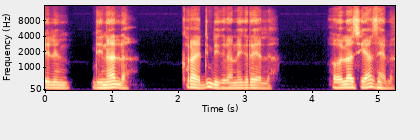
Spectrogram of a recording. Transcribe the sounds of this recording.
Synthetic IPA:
e˦li˨m | di˨na˦la˨ | ku˦ɾa˦ja˨di˦mbi˨ɡi˨ɾa˨na˨ɡi˦ɾa˦ja˨la˨ | a˨wa˨˦la˦si˨ja˦z̬ã˨la˨

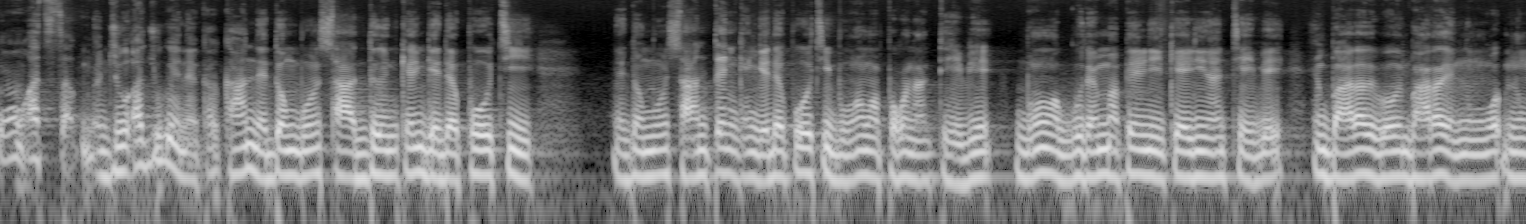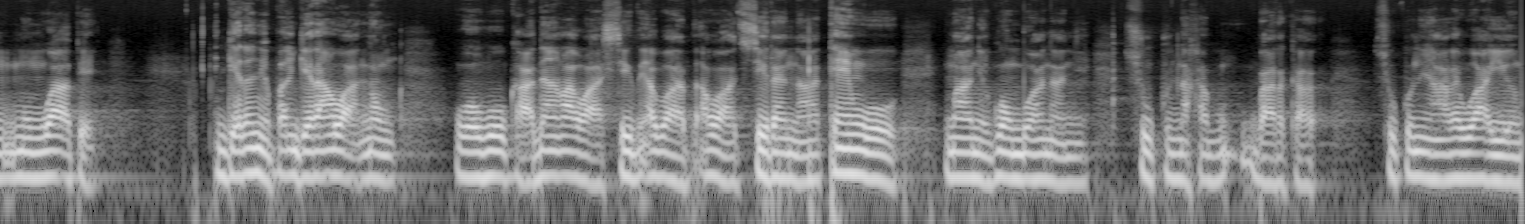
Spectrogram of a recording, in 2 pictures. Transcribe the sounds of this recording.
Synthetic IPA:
o˦a˦sa˨me˨d͡ʒu˦ʔa˦d͡ʒu˦ki˨nḛ˨ka˨ka˨˦ne˨do˦mbu˦n˦sa˨də˦nke˦n˦ɡe˨de˨po˦ti˦ | ne˨do˦mbu˦n˦sa˨n˦də˦nke˦nɡe˨de˨po˦ti˦˨bu˨ma˦ma˨po˦kna˨n˦te˨be˦bu˨ma˦ma˨ɡu˨ɾe˨˦ma˨pe˦n˦i˧˦ke˦ɾi˦na˨n˦te˨bḛ˦ | i˦ba˨ɾa˦ɾi˨bba˨ɾa˦ɾi˨nu˨˦n˨nu˧m˦wa˦˨pe˨˦ | ɡe˨ɾa˦ni˨pa˦ŋ˦ɡe˨ɾa˦a˦wa˨no˦ŋ | wo˦bo˦ka˨da˦a˦wa˨sa˦a˨a˦wa˨si˦ɾe˦nː˦a˨˦tẽ˦nwo˨˦ma˦ni˨ɡo˦mbu˦a˦na˨ni˨su˦ku˦na˨ka˦ba˨ɾka˨ | su˦ku˦n˦ja˨ɾe˦wa˦˨jə˦

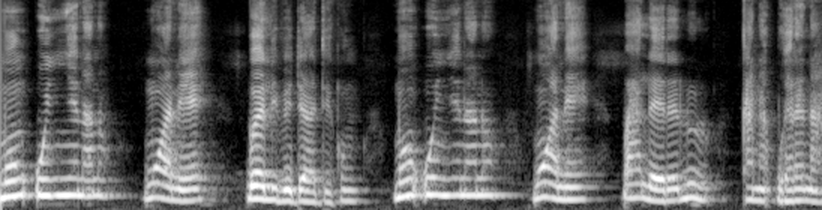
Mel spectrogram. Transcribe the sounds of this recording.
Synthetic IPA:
mo˦nu˦ɲi˦na˦nu˦ | mu˦wa˨ne˨˦ | k͡pa˦li˨be˨da˨di˨ku˦ŋ | mo˦nʔu˦ɲi˦na˦nu˦mu˦a˨ne˨˦ | k͡pa˦le˨ɾe˦lu˦l | ka˦na˨ɓʷe˨ɾe˦na˨

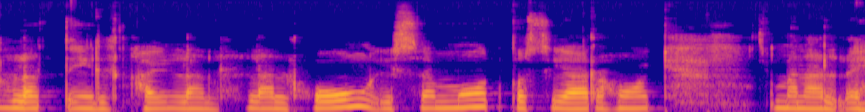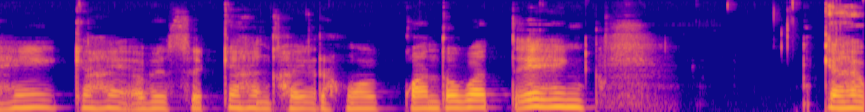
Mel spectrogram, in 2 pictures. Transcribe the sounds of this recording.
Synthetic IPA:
la˧t̪i˧lkʰa˧jla˧la˧lho˦ŋi˧se˧mo˦t̪̚pwe˧sja˧ɾa˧ɦo˧k̪ʲ | ma˧na˧lʔe˧ɦe˦jkja˧ɦa˧ja˧be˧se˧kja˦ɦa˧ŋkʰa˧jɾa˧˨ho˧jkʷwa˧nd̪o˧ba˦t̪e˦he˦ŋ | kja˦h

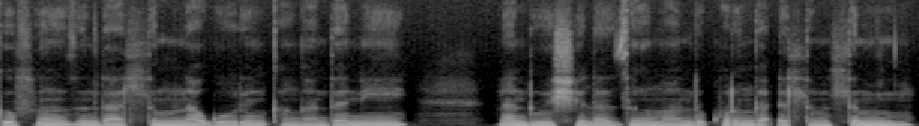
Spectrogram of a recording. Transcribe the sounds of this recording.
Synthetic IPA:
kə˦fə˦n˦zi˨nda˨ɬə˨mna˦ɡu˦ɾi˦nka˨ŋɡa˨nda˦ni˦ | na˦ndu˦ʃi˨la˨zi˨ŋ˨ma˨ndu˦ku˦ɾŋɡa˨ɗa˨ɬə˨mɬə˦m˦ɲi˨

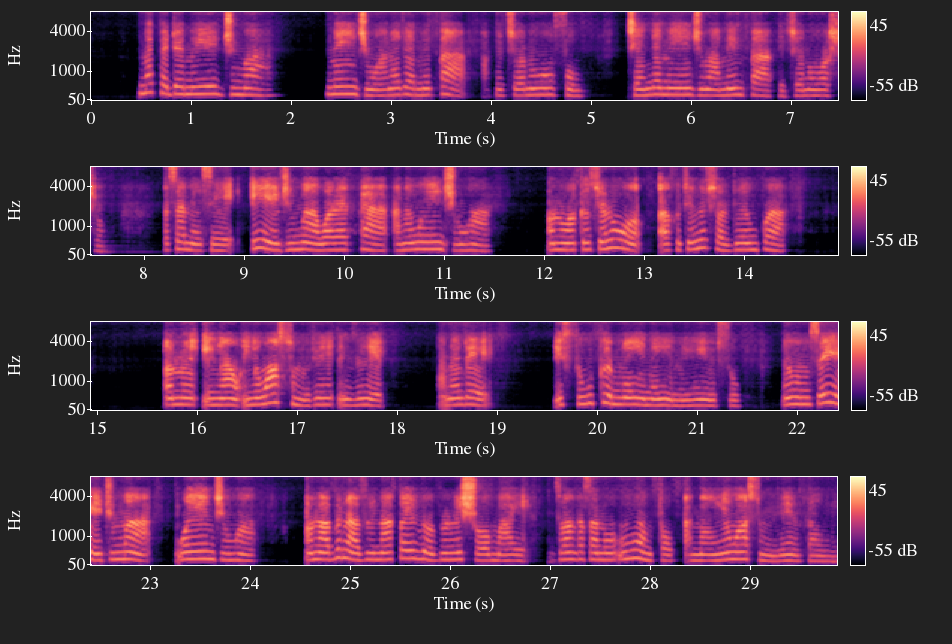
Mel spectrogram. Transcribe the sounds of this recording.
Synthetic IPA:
mɪ̃˦pʰɛ˨dɛ˦mɪ̃˦jɛ˦d͡ʑu˦mã˨ | mɪ̃˦n˦d͡ʑũ˨ã˨nã˦dɛ˦˨mɪ̃˦pʰa˦˨a˨kɛ˨tʰɥɛ˨nʊ̃˦wɔ˦fõ˨m˨ | t͡ɕʰɛ̃˨ndɛ˦mɪ̃˦jɛ˦d͡ʑᶣu˦mã˨mɪ̃˦m˦pʰa˦˨a˨kʰɛ˨tʰɛ˨nʊ̃˦wɔ˦sʊ˨ | ɔ˨sa˦nã˨sɛ˨ɪ˦jɛ˨d͡ʑu˦mã˦˨wa˦ɾɛ˦pʰa˦˨a̰˨nã˦mʊ̃˦jɛ˦d͡ʑᶣũ˨˦hã˦˨ | ɔ˨nʊ̃˨a˨kɛ˨tʰɥɛ˦nʊ̃˦wɔ˨a˨kɛ˨tʰɥɛ˦ʊ̃˦sɔ˨ldɛ̃˦m˦kʰʊ˦a˨ | ɔ˨nʊ̃˨ɲã˨ɲã˨w̃a˦sʊ̃˨m˨d͡ʑe˦˨ɾi˦jɛ˨ | a̰˨nã˦dɛ˦ | e˨fi˨wu˦pʰa˨˦m˦a˦jɛ˨nã˨˦˨jɛ˨nĩ˨jɛ˦˨sʊ˦ | nã˨mʊ̃˨mɪ̃˨sɛ˦jɛ˨d͡ʑᶣu˦mã˦˨ | wɔ̃˦jɛ̃˦ɲ˦d͡ʑɪ˦ã˦ | ɔ˨nʊ̃˨a˨bɪ˦nã˨vi˦˨nã˨˦k͡pa˦jɛ˦dɛ˨ɔ˨bɪ˦nʊ̃˦ɕɛ˨ɔ˦mã˨˦jɛ˨n̩˨tʰɪ˦ã˦ŋ˦ka˦sa˦nʊ̃˦ʊ˦hʊ̃˦n̩˨tʰʊ˦a˨nã˨ɲã˦w̃a˦sʊ̃˨m˨de˦m̩˨fã˦˨

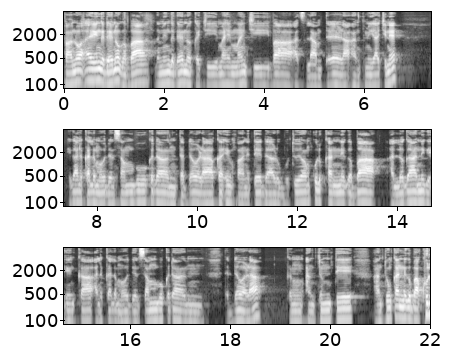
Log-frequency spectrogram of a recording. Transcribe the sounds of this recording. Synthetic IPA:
fa˨no˦a˦i˦ŋɡa˨da˦no˦ɡa˨ba˦da˨mi˦ŋɡa˨da˦no˨ka˨t͡ʃi˦ma˦hi˦mːa˦nt͡ʃi˦baː˦˨sla˨mta˨ɾe˦ɾa˦ʔa˨ntu˦m˦ja˦t͡ʃi˦ne˦ | hi˨ɡa˦a˨lka˦la˦ma˨o˦de˨nsa˦mbu˦ka˦da˦nta˨da˦wa˨ɾa˦ka˦ʔi˦nfa˨ni˨te˦da˨ɾu˨bu˨tu˦ja˦ŋku˦lka˦nːe˦ɡa˨ba˦ | a˨lo˨ɡa˦ni˦ɡə˨ɦi˦ŋka˦a˨lka˦la˦ma˨wde˨nsa˦mbu˦ka˦da˦nta˨da˦wa˨ɾa˦ | ka˨na˨ntu˦mte˦a˨ntu˦ka˦nːe˦ɡa˨ba˦kʰu˦l

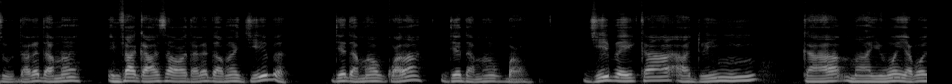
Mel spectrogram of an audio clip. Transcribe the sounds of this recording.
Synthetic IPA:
su˨da˨kɜ˦da˨mã˦ | ĩ˨fa˧˦ɡaː˨˦s̬aː˨ɓa˧da˨kɜ˦da˨˦mã˧˦d͡ʒeː˨˦bə˨ | dɛ˨˦da˨mãː˧˦ɡwa˨la˦dɛ˨˦da˨mã˧˦ɡ͡ba̰˨u˨ | d͡ʒeː˨˦bɛ˧i˦kaː˦a˨do˨i˦ɲĩː˦ | ɡ̥aː˨˦mãː˨jõ˨˦ŋɔ̃˦ĩ˦ja˨pɔ˧˦

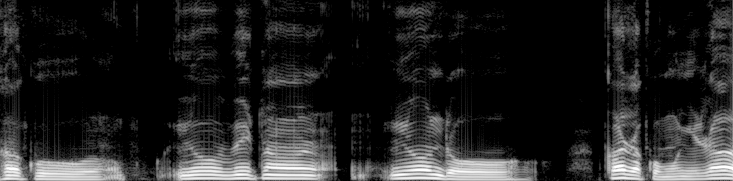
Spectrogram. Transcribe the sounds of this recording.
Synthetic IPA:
ha˦ku˨ | i˧˦o˦βi˦t̪ã˦˧ | i˦o˦nd̪o˨ | ka˦ða˧ko˨mũ˧nĩ˧ða˦

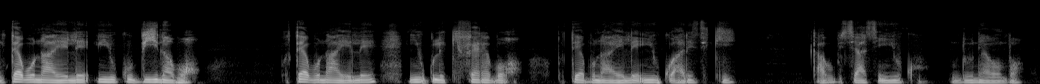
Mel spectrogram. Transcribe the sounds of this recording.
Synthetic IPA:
n̩˨tɛ˦˨bu˧na˨je˨le˦n˦u˦ku˦bi˦na˨bɔ˨ | b̥o˨tɛ˦˨bu˨na˨je˨le˦n̩˦ju˦ku˦le˨ki̥˦fɛ˦ɾɛ˨bɔ˨ | b̥o˨tɛ˦˨bu˨na˨je˨lḛ˦u˦ku˦a̰˨ɾi˦zi̥˨kʰi˦ | ka̰˨bu˦bi˨si˦a˨si˦n˦ju˦ku̥˦˨n̩˨du˦ni˦a˨bɔ˨bɔ˦

